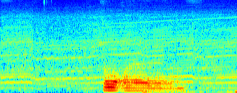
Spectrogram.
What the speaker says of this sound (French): On est parti pour quelques tours d'essai, pour se familiariser avec ce circuit assez atypique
